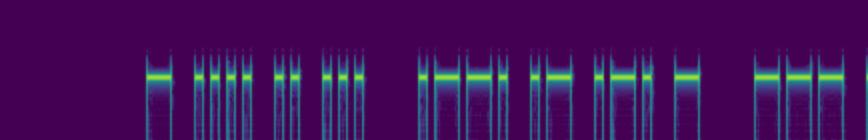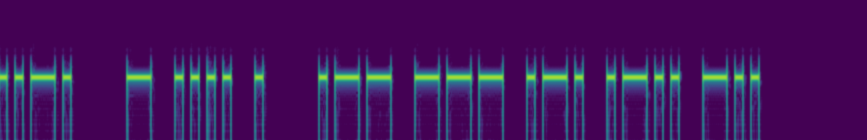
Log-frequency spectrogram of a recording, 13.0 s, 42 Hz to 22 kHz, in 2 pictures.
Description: Morse code, heard as a keyed tone, about 20 wpm, 700 Hz. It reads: THIS PART OF THE WORLD
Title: Sets of 5 Words Encore2 20wpm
